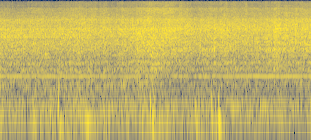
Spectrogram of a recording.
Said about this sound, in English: And add the beef to the pan.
